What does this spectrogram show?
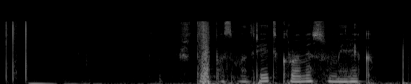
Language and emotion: Russian, neutral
